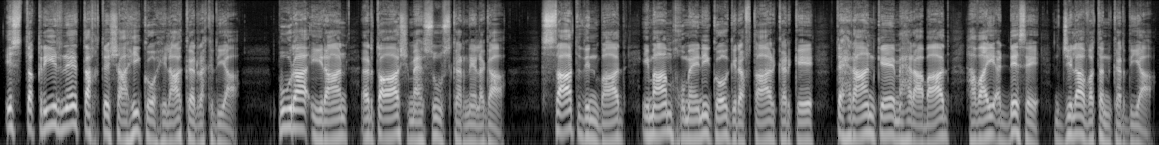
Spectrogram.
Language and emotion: Urdu, neutral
